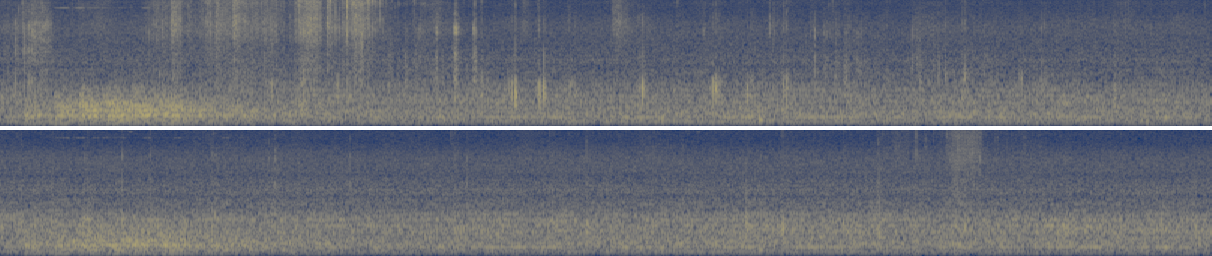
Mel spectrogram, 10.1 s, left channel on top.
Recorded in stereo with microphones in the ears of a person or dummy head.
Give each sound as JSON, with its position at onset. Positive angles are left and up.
{"t": 0.2, "sound": "knocking", "side_deg": 70, "distance_m": 9.0}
